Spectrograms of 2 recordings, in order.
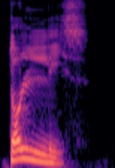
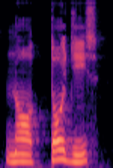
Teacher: Dos L's no se pronuncia como en español. No sería tollis, sino que se pronuncia una L doble.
